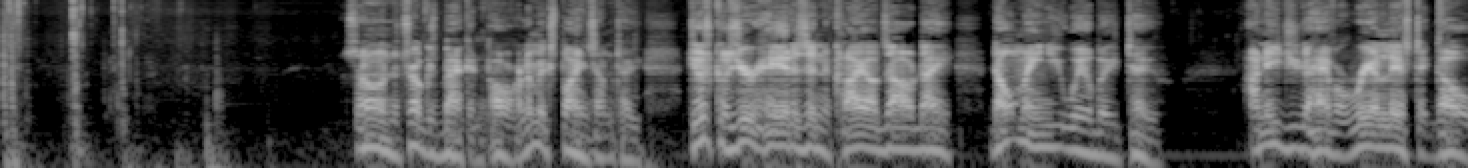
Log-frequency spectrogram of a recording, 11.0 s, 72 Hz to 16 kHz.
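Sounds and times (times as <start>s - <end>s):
gear shifter clicks and clunks: 0.0s - 1.8s.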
